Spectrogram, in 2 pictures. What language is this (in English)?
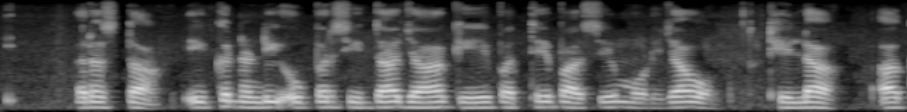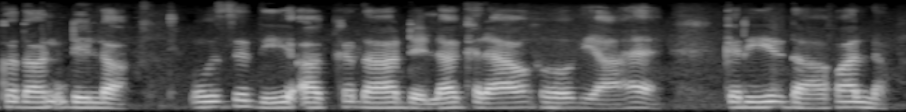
Punjabi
